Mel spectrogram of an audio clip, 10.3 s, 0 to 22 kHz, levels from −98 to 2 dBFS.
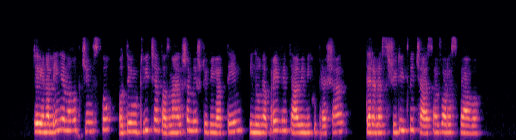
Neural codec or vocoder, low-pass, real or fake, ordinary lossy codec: codec, 24 kHz, 0.9 kbps, WavTokenizer, medium speech release version 2; 7.2 kHz; fake; none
